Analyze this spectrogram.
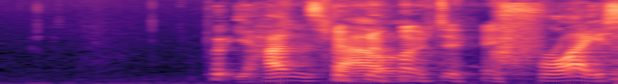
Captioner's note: laughing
